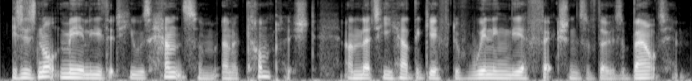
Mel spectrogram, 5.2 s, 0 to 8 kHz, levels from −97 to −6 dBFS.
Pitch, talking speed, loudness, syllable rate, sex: 125 Hz, 275 wpm, -19 LUFS, 7.6 syllables/s, male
